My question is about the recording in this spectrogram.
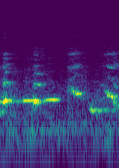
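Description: A high, wavering voice held in long notes that slide and break every half second or so.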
